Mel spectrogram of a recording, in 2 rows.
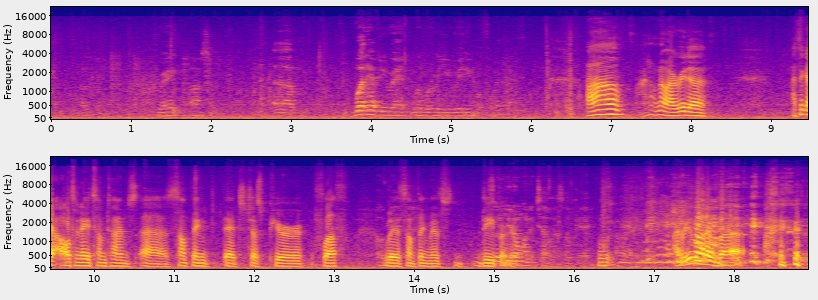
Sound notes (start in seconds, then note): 16.6 audience laugh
